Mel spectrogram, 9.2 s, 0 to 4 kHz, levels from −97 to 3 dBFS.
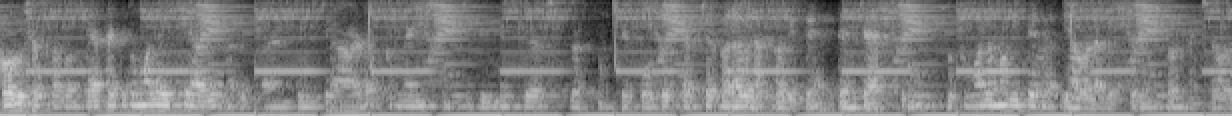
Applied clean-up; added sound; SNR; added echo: none; Alarm; 0 dB; reverberation time 0.8 s.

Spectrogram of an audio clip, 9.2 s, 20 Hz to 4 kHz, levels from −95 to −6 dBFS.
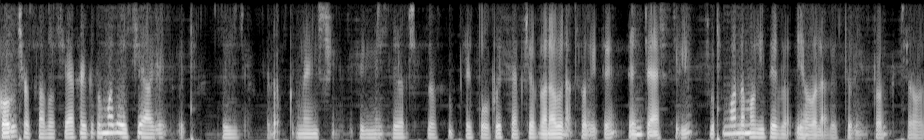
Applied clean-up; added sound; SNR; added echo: neural separator model SepFormer WHAMR!.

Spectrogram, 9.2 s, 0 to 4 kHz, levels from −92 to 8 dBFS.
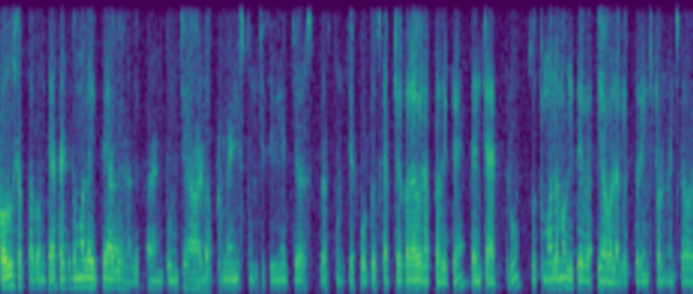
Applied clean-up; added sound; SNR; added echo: none; none; none; none.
